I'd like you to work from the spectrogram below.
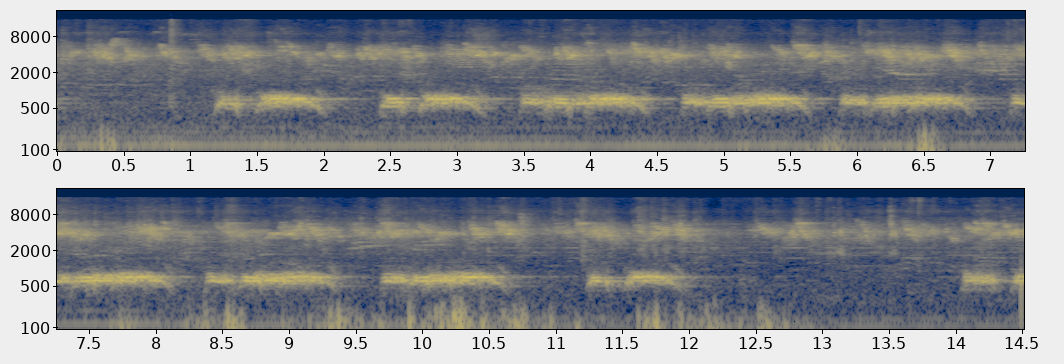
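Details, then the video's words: Spotted dove used as a decoy, caught wild, with a medium-to-large voice, cooing steadily. Soft, rounded low coos repeat about every second for the whole stretch. Faint high chirping from other birds and some low rumble lie behind. "สุดยอดนกต่อ หลิ่วตัน"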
